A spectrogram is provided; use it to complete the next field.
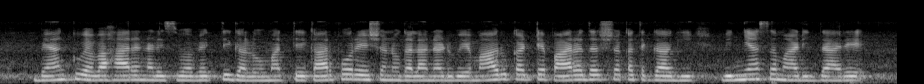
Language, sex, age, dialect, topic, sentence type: Kannada, female, 18-24, Coastal/Dakshin, banking, statement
